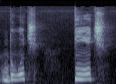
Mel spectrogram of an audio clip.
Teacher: Ведь мы с вами знаем что звук ч всегда мягкий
